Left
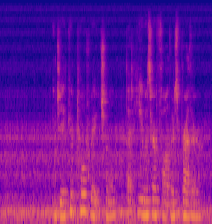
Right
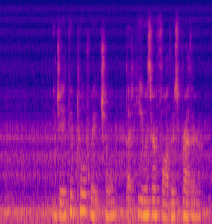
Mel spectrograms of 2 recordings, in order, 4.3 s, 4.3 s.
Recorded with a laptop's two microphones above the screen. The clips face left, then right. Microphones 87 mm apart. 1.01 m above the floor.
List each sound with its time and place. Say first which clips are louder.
1.0 s a woman speaking: right 2 dB; 55° right (ahead or behind), 1.5 m; by 4.1 s centre (ahead or behind), 0.8 m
